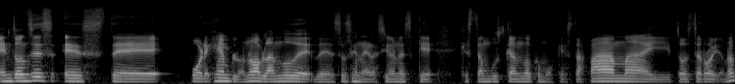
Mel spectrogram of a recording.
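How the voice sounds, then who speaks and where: Recorded very cleanly with a silent background, a man speaks at a medium pitch and moderate pace, his tone bright and sharp and his intonation fairly even. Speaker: body piercer. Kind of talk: casual chat. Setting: studio.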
